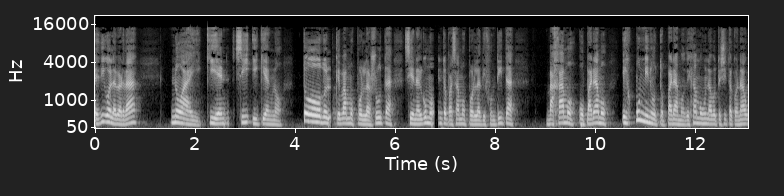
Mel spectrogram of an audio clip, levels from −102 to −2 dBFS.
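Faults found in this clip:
AAC frame loss with concealment: smeared, noisy, phasey patches at 2.57–2.85 s (broken runs, longest about 50 ms), 4.66–4.78 s and 6.72–6.90 s. Decoder filling from the last good spectrum. No silent gap, unlike dropouts. Episodic, unlike the light, steady grain of the likely low-delay AAC.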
